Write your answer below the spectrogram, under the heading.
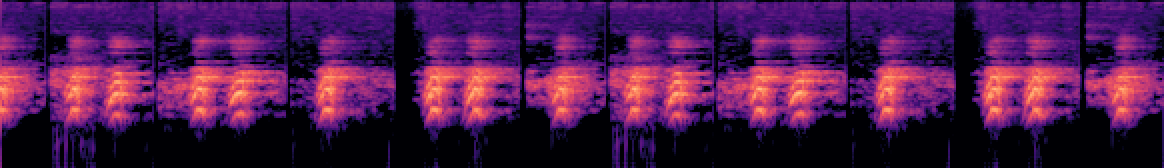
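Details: Distant dog giving a steady run of dull, muted barks, often two in fast succession, with brief gaps between bursts and a background otherwise silent.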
